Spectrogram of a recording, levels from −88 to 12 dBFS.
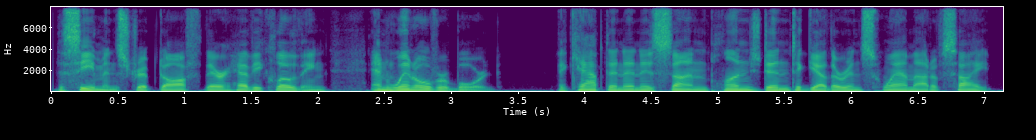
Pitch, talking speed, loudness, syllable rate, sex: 115 Hz, 195 wpm, -17 LUFS, 5.2 syllables/s, male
